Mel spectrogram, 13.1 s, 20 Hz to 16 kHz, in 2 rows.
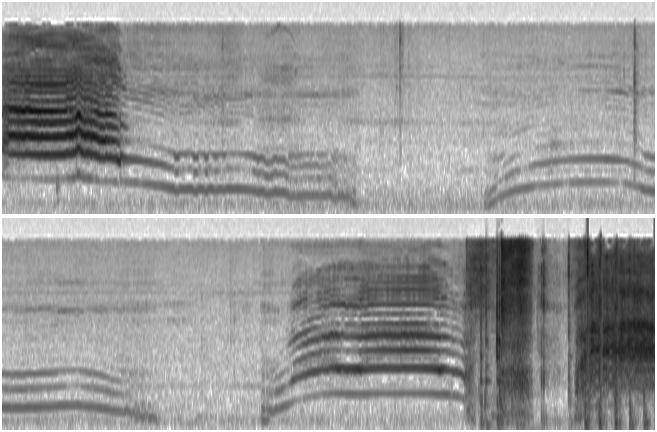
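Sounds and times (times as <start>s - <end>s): cat yowling: 0.0s - 3.6s, 4.8s - 8.1s, 9.1s - 11.4s, 12.3s - 13.0s
cat hissing: 9.2s - 13.0s.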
